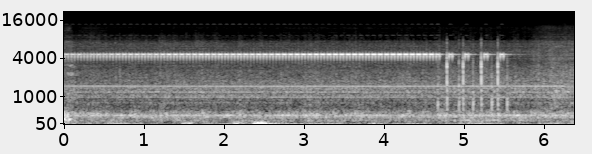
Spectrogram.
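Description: RC transmitter beeping as the channel 3 gyro-gain value is stepped up from zero to positive: a steady high-pitched electronic tone pulsing rapidly for about four and a half seconds, then four short beeps, over a faint steady hum.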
